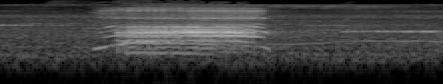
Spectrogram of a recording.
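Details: Mother monkey, Duchess or Queen, crying out for her missing baby Quinton: one loud, drawn-out harmonic wail lasting under a second, sliding up at the start then holding steady, against a quiet background.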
